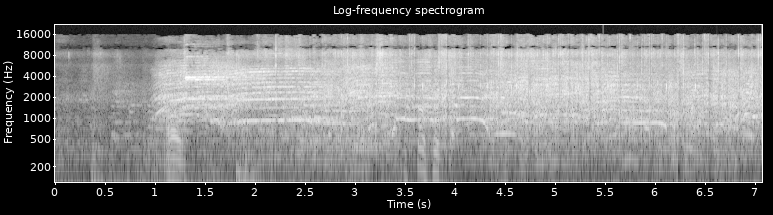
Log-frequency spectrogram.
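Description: A crowd of men and women cheers and shouts loudly.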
